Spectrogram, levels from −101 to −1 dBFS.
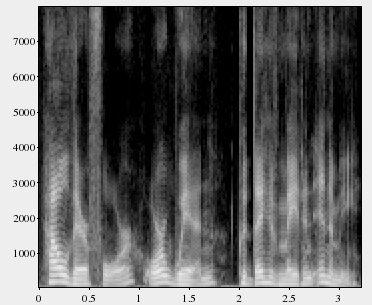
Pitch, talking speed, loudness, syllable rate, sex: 150 Hz, 185 wpm, -18 LUFS, 5.2 syllables/s, male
